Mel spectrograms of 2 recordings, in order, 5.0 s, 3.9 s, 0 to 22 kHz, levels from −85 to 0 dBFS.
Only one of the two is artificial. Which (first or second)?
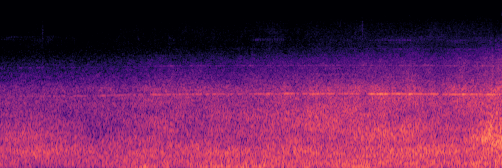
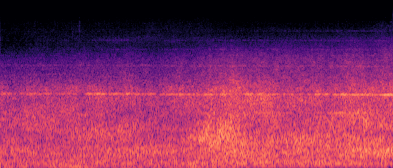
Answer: second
